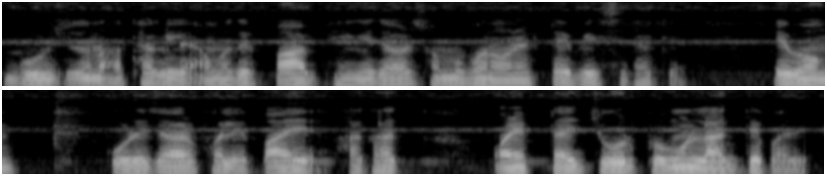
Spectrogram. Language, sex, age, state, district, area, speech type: Bengali, male, 30-45, West Bengal, Nadia, rural, spontaneous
